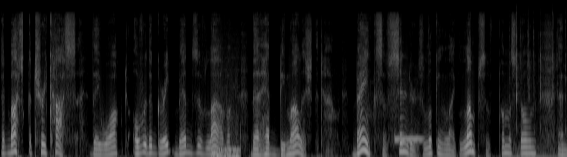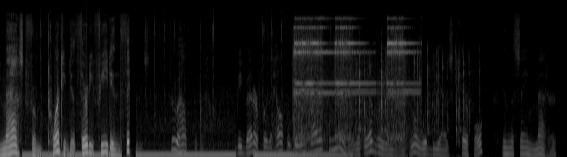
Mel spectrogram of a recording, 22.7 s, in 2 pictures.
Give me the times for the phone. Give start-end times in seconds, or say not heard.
4.2-4.8, 7.8-8.5, 17.2-19.8.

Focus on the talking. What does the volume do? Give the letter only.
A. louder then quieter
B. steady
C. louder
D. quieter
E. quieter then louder
D.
